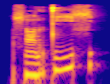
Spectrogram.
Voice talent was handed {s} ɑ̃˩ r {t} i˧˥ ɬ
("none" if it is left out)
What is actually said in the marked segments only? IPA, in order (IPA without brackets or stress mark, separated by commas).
ɬ, t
